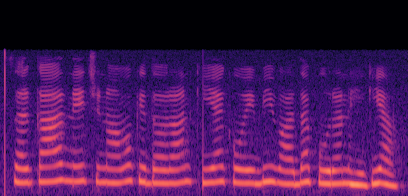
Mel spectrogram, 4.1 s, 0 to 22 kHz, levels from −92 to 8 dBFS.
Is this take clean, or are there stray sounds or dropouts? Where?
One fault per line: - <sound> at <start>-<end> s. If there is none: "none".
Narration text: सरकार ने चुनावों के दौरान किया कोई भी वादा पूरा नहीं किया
- dropout at 2.0-2.0 s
